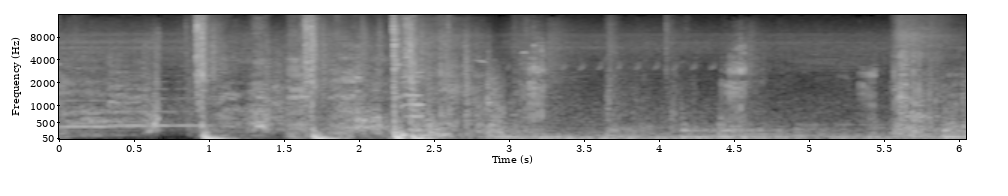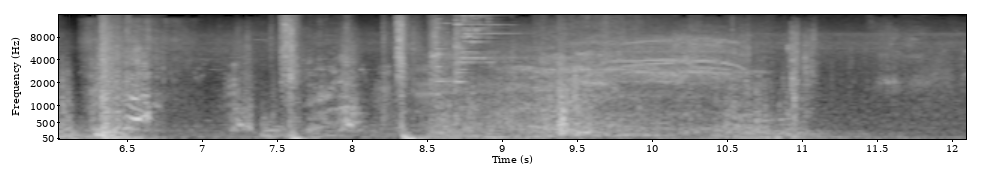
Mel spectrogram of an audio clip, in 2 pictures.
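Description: A wild boar squeals and grunts.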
